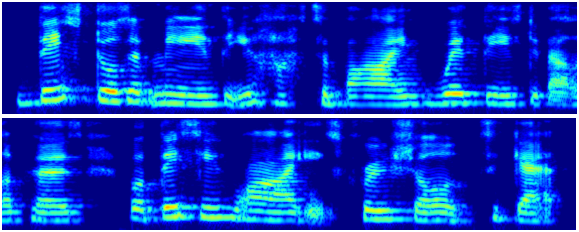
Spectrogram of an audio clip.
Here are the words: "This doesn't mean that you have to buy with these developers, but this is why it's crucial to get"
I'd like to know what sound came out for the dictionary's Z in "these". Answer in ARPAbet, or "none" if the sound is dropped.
Z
